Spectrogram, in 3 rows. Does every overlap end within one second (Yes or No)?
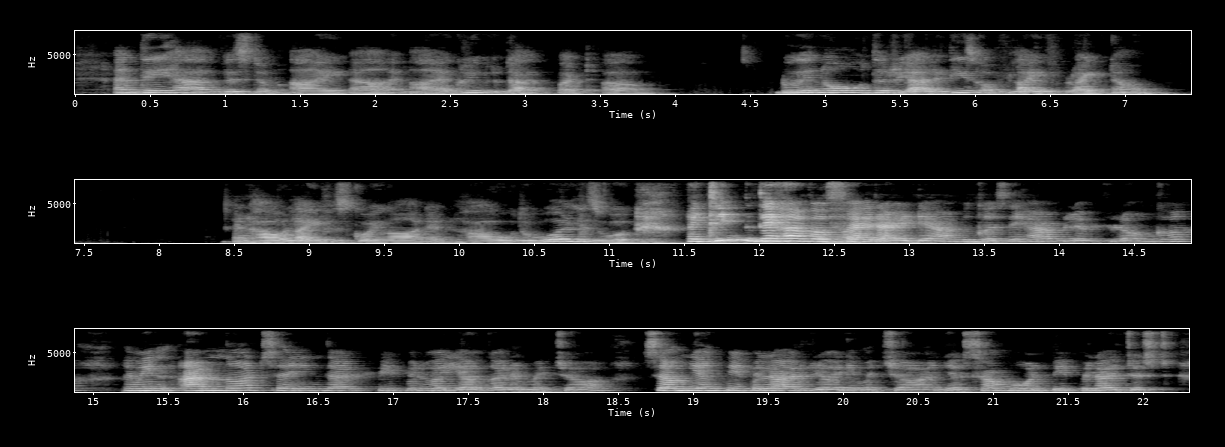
Yes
